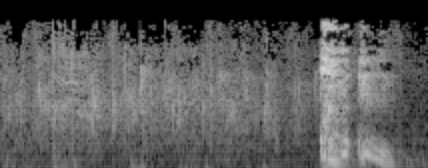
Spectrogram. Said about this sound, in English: This cough will not leave me. I think it's just here to stay.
